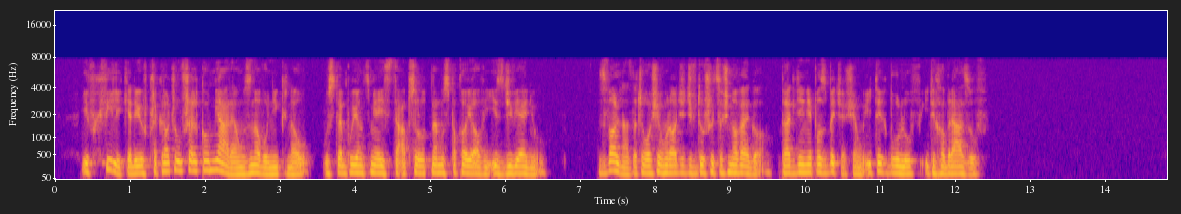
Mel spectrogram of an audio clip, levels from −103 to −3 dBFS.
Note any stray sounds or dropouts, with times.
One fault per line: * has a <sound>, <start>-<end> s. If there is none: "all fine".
all fine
